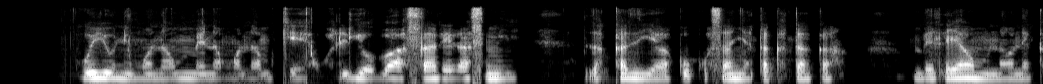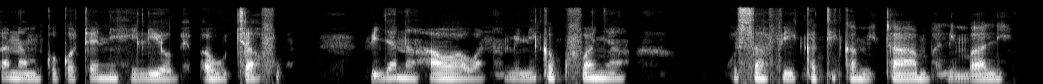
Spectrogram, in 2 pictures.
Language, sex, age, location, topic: Swahili, male, 18-24, Nairobi, government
